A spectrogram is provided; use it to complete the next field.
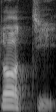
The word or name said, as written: toti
